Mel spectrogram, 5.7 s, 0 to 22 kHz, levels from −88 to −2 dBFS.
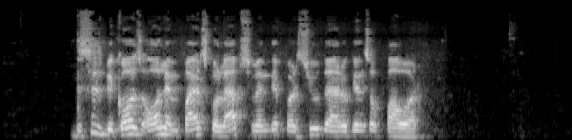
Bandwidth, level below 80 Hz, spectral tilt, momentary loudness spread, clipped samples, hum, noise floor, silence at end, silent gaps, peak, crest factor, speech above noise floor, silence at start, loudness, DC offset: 16 kHz; -64 dBFS; -3 dB/octave; 6 LU; under 0.1%; none; -74 dBFS; 1.5 s; none; -2 dBFS; 18 dB; 57 dB; 0.75 s; -17 LUFS; under 0.1%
